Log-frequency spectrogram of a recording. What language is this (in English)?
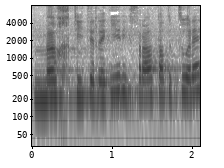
Swiss German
